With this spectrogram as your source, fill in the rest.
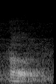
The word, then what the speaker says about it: whole: ] rather than , ‘whole’ rather than .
